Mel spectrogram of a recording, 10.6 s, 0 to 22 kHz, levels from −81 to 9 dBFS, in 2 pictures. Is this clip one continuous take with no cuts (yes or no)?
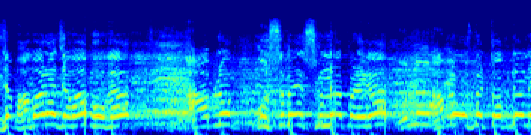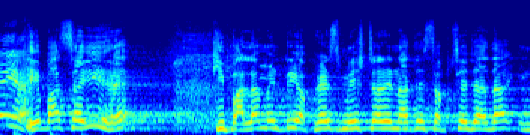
no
